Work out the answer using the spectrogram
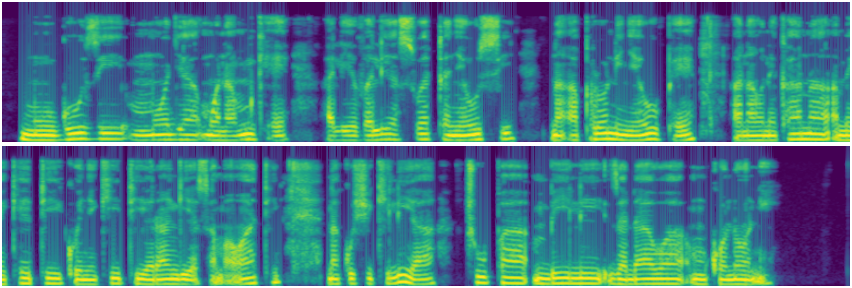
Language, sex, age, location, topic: Swahili, male, 18-24, Kisii, health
